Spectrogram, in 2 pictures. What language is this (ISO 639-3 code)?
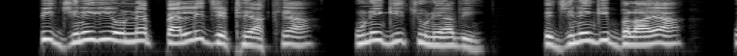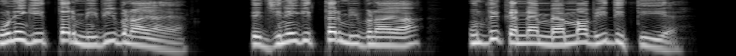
doi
